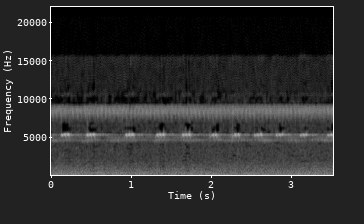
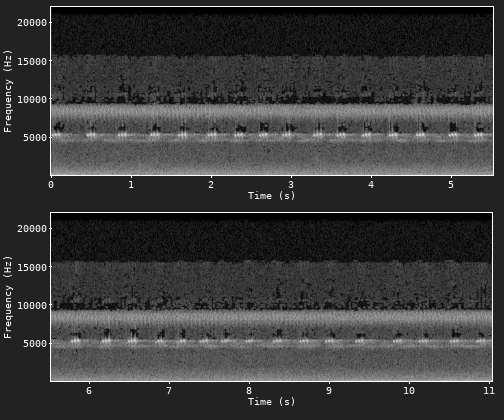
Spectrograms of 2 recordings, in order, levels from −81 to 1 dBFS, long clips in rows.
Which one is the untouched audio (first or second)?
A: second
